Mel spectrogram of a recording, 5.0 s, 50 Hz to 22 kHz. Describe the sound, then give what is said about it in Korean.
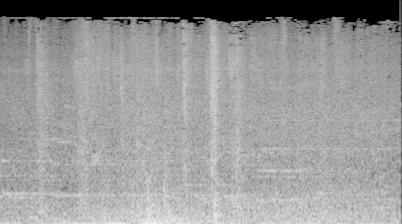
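A 40-seat monorail train carrying visitors 120 m into Daegeumgul cave in Daei-ri county park runs steadily with a continuous low mechanical rumble, light rhythmic rattling and a faint whine, swelling briefly around the middle with a couple of sharp clacks. “도보로는 갈 수 없고 40인승 모노레일을 타고 굴 안쪽 120m까지 들어간다.”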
